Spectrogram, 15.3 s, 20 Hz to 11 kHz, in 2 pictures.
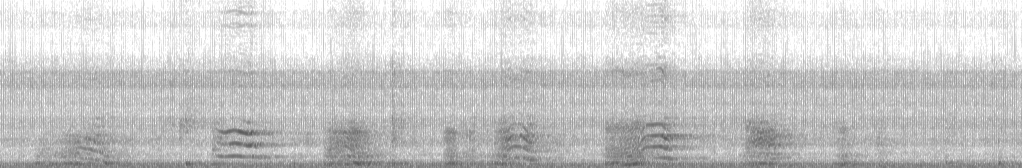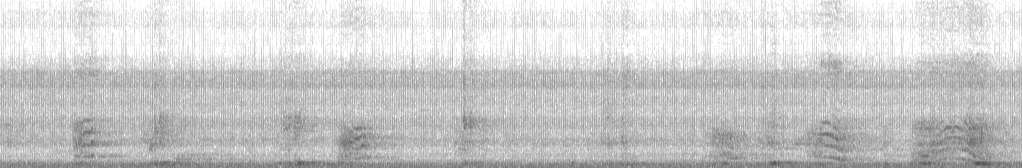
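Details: Captive giant panda cub around 9:30 pm, just nursed while its mother cleans its face, then throwing a small tantrum in her arms: repeated short squealing, wavering calls, one roughly every second, over a steady low hum.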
